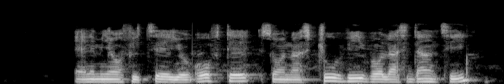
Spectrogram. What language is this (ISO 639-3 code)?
epo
